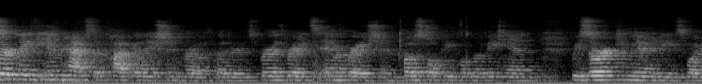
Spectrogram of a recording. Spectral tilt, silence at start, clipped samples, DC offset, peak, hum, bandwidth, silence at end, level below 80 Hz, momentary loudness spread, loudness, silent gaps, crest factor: -4.5 dB/octave; 0 s; under 0.1%; 0.9%; -8 dBFS; none; 11 kHz; 0 s; -48 dBFS; 11 LU; -29 LUFS; none; 20 dB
